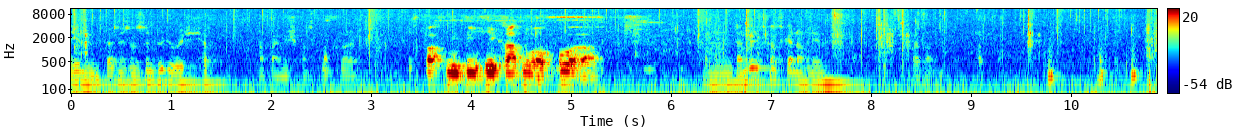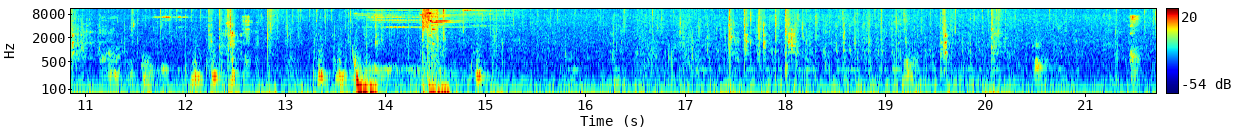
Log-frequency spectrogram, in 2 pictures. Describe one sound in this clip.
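A small fire crackles and pops.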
